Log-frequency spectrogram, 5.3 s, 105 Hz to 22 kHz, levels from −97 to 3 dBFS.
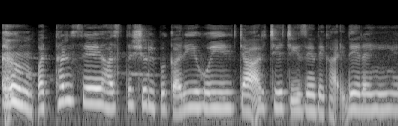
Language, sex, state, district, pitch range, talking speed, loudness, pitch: Hindi, female, Haryana, Rohtak, 210-250 Hz, 135 wpm, -19 LUFS, 225 Hz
